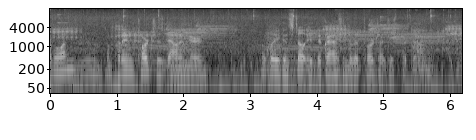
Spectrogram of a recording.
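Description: Sheep bleat nearby.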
